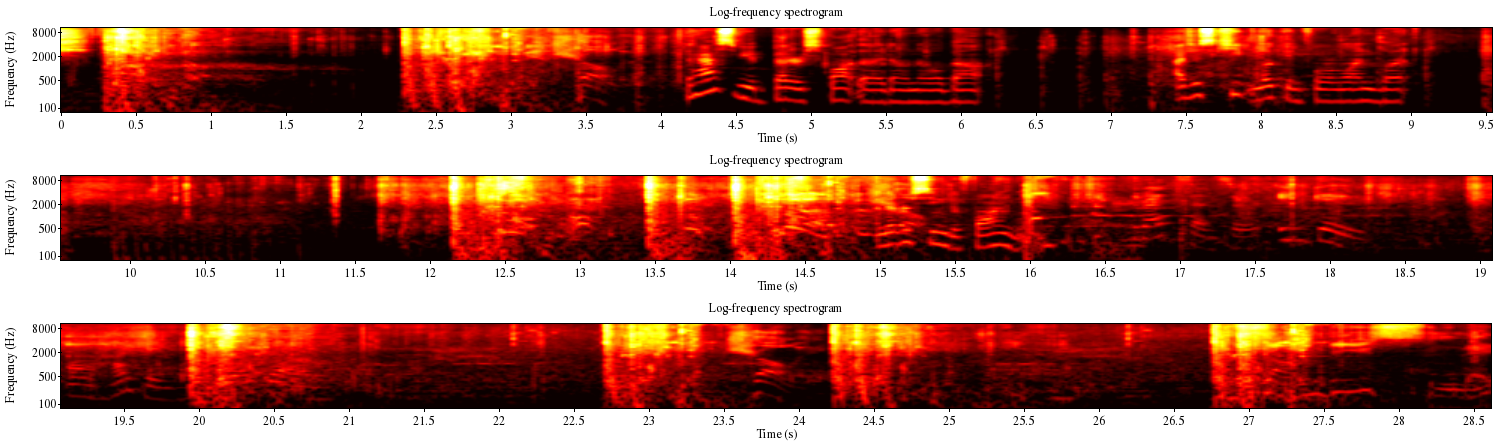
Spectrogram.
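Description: Gunfire bursts out in short rapid volleys.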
